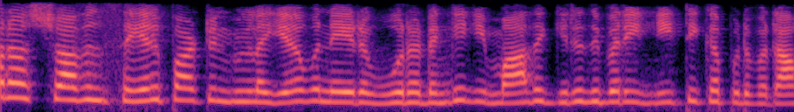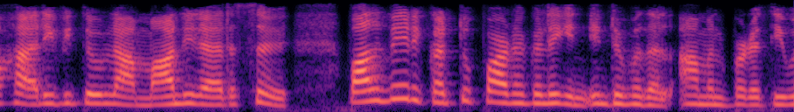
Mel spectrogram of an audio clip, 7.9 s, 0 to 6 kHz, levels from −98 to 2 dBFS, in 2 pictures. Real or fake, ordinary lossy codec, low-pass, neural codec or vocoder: fake; none; 5.4 kHz; codec, 16 kHz, 0.5 kbps, X-Codec, WavLM features, trained on Multilingual LibriSpeech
